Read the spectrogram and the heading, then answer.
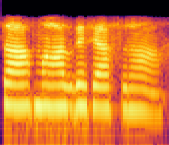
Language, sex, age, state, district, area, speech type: Kashmiri, female, 18-30, Jammu and Kashmir, Anantnag, rural, conversation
